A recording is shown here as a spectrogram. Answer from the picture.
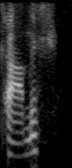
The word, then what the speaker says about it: Thomas: Yvonne Thomas. Y-V-O-N-N-E. Last name Thomas, T-H-O-M-A-S.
